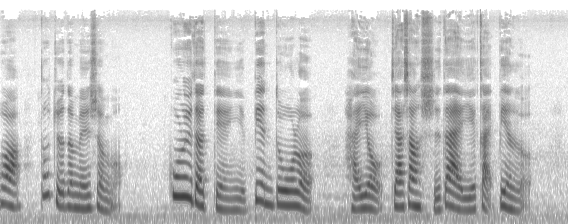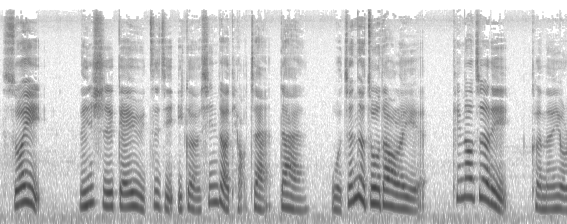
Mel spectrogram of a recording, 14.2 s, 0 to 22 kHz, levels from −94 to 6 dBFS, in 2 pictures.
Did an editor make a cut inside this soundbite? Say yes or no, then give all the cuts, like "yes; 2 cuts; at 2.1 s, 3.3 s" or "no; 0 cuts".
yes; 3 cuts; at 2.0 s, 10.5 s, 12.7 s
